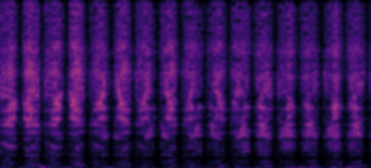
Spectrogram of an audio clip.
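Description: A knife is drawn back and forth across a sharpening stone to grind off Sharpie marker, a close, steady rasping scrape repeating in even strokes about three times a second.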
